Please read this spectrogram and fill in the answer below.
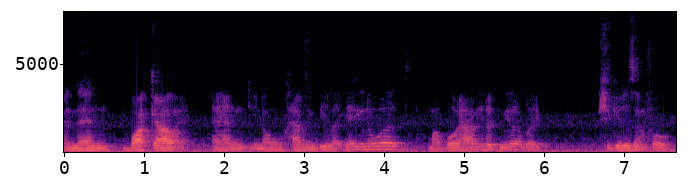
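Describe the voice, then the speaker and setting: Amid audible room echo, a man of medium pitch with an American accent speaks at a moderate pace, somewhat breathy, with ordinary pitch variation. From Las Vegas, US. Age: 30s. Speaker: barber. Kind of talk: casual chat.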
